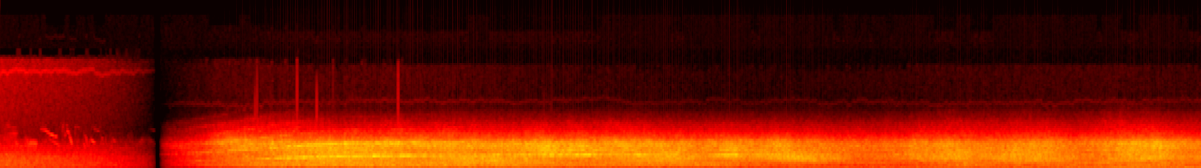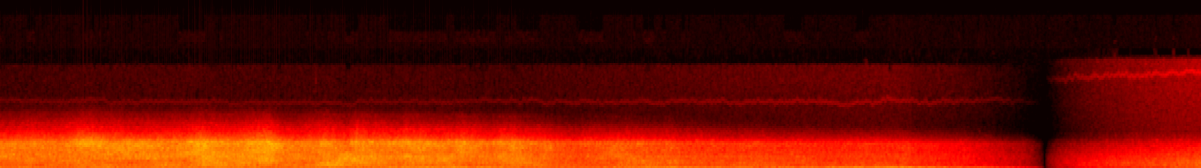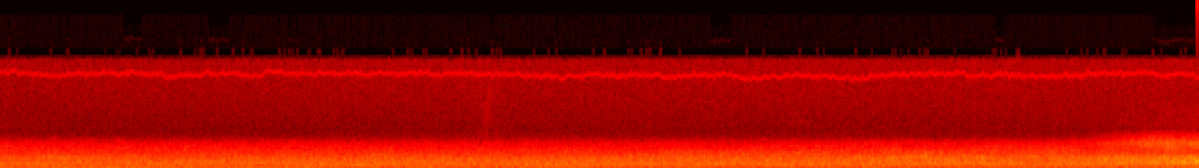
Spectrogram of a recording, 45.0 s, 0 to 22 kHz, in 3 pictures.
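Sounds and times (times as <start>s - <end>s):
jet engines whining: 28.4s - 45.0s.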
